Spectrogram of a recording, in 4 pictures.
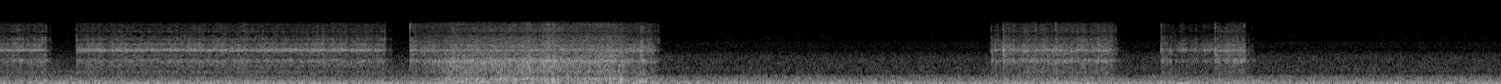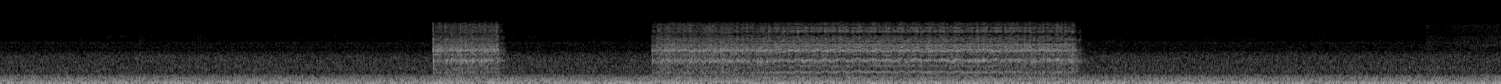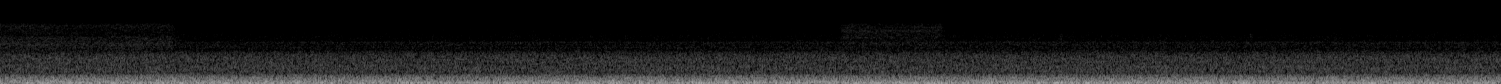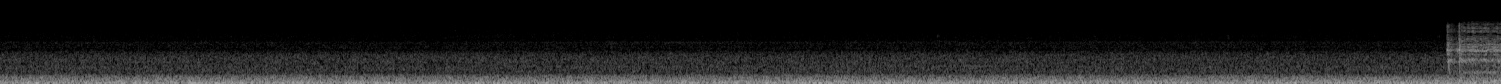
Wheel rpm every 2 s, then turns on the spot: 40, 40, 50, 10, 0, 30, 10, 0, 0, 10, 10, 50, 40, 0, 0, 0, 0, 0, 0, 0, 0, 0, 0, 0, 0, 0, 0, 0, 0, 10.
none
